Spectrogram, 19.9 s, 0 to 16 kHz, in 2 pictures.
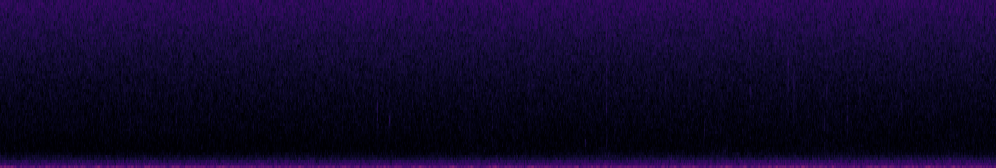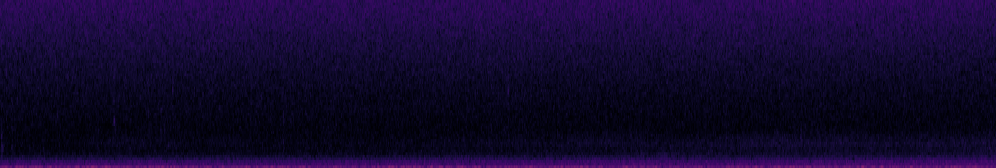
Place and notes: {
  "title": "Liptovská Kokava, Slovakia - Liptovká Kokava, Slovakia: Wind Across Snowy Fields",
  "date": "2019-01-03 21:30:00",
  "description": "Winter in Liptovská Kokava village in northern part of Slovakia. Recorded near last house on the street on the border of village before it opens to wide fields. Those are covered with snow, it is freezing and still snowing. Winds blow across vast snowfields which makes an interesting winter soundscape.",
  "latitude": "49.09",
  "longitude": "19.81",
  "altitude": "789",
  "timezone": "Europe/Bratislava"
}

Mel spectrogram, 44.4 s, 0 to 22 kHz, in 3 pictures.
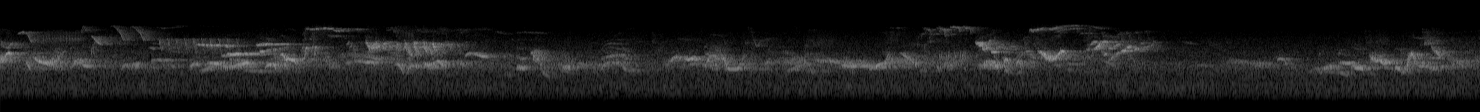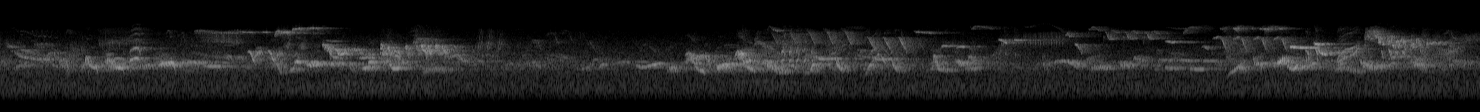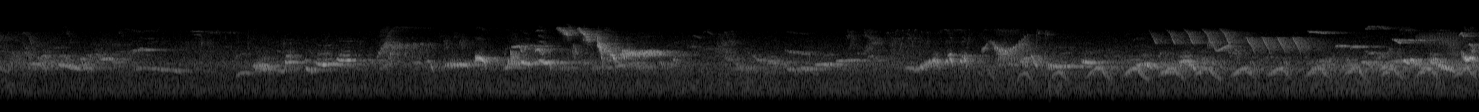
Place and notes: {
  "title": "St Barnabas Rd, Cambridge, UK - Dawn chorus circa June 1998",
  "date": "1998-06-01 04:30:00",
  "description": "Dawn chorus, garden of 9 St Barnabas Rd, circa June 1998. Recorded with Sony Pro Walkman and ECM-929LT stereo mic.",
  "latitude": "52.20",
  "longitude": "0.14",
  "altitude": "20",
  "timezone": "Europe/London"
}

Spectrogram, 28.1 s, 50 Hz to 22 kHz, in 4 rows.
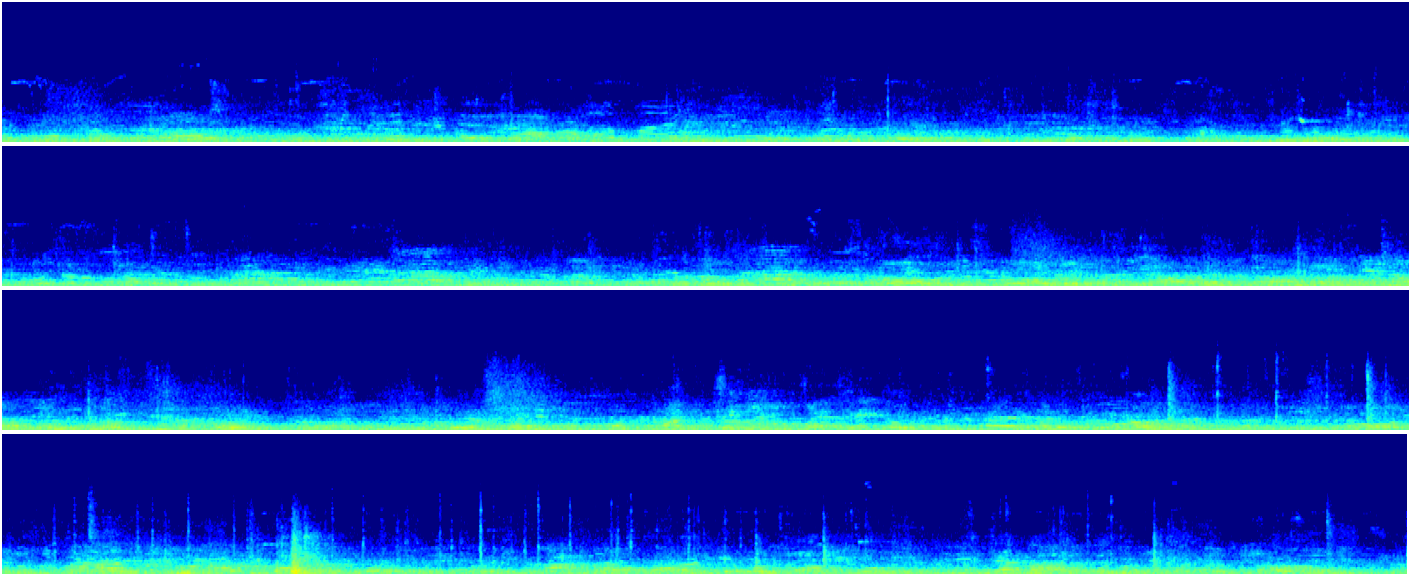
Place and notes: {
  "title": "National amusement park, Ulaanbaatar, Mongolei - whac a mole!",
  "date": "2013-06-01 15:12:00",
  "description": "children's day, situation where everyone at the same time 'whac a mole' - long preperation, short game",
  "latitude": "47.91",
  "longitude": "106.92",
  "altitude": "1292",
  "timezone": "Asia/Ulaanbaatar"
}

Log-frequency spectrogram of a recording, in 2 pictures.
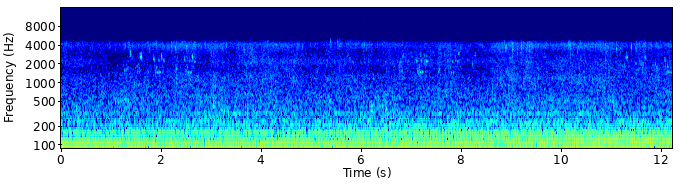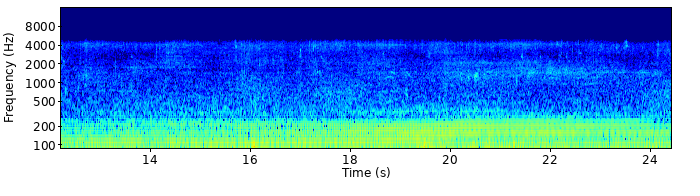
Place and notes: {
  "title": "落日亭, Hsiao Liouciou Island - On the coast",
  "date": "2014-11-02 08:32:00",
  "description": "On the coast, Fishing boat on the sea, Birds singing",
  "latitude": "22.32",
  "longitude": "120.35",
  "altitude": "2",
  "timezone": "Asia/Taipei"
}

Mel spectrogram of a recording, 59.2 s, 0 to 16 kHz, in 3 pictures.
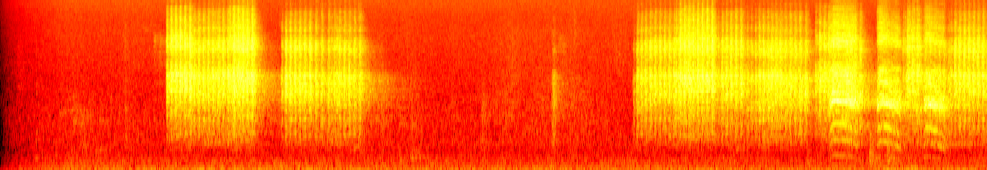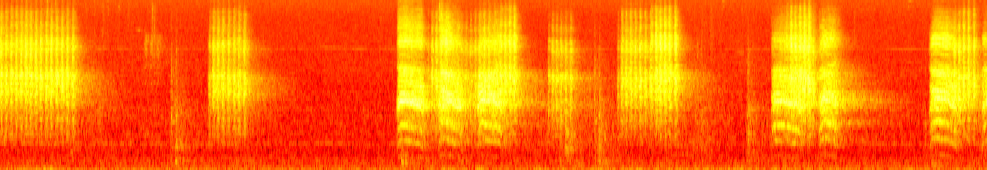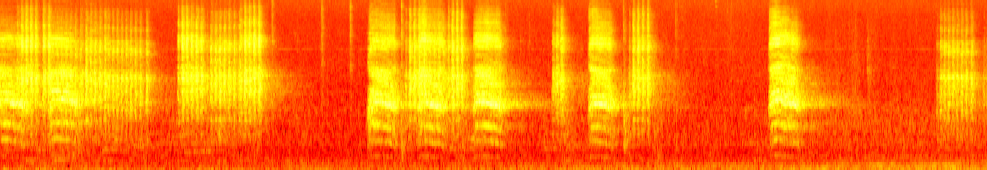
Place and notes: {
  "title": "Berlin Bürknerstr., backyard window - magpies and dun crows",
  "date": "2013-02-10 13:45:00",
  "description": "magpies and dun crows get excited about something\n(sony pcm d50)",
  "latitude": "52.49",
  "longitude": "13.42",
  "altitude": "45",
  "timezone": "Europe/Berlin"
}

